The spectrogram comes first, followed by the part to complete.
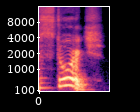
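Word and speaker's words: storge: and there's another one it rhymes with the word stork right it's called storch storage and it's familiar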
